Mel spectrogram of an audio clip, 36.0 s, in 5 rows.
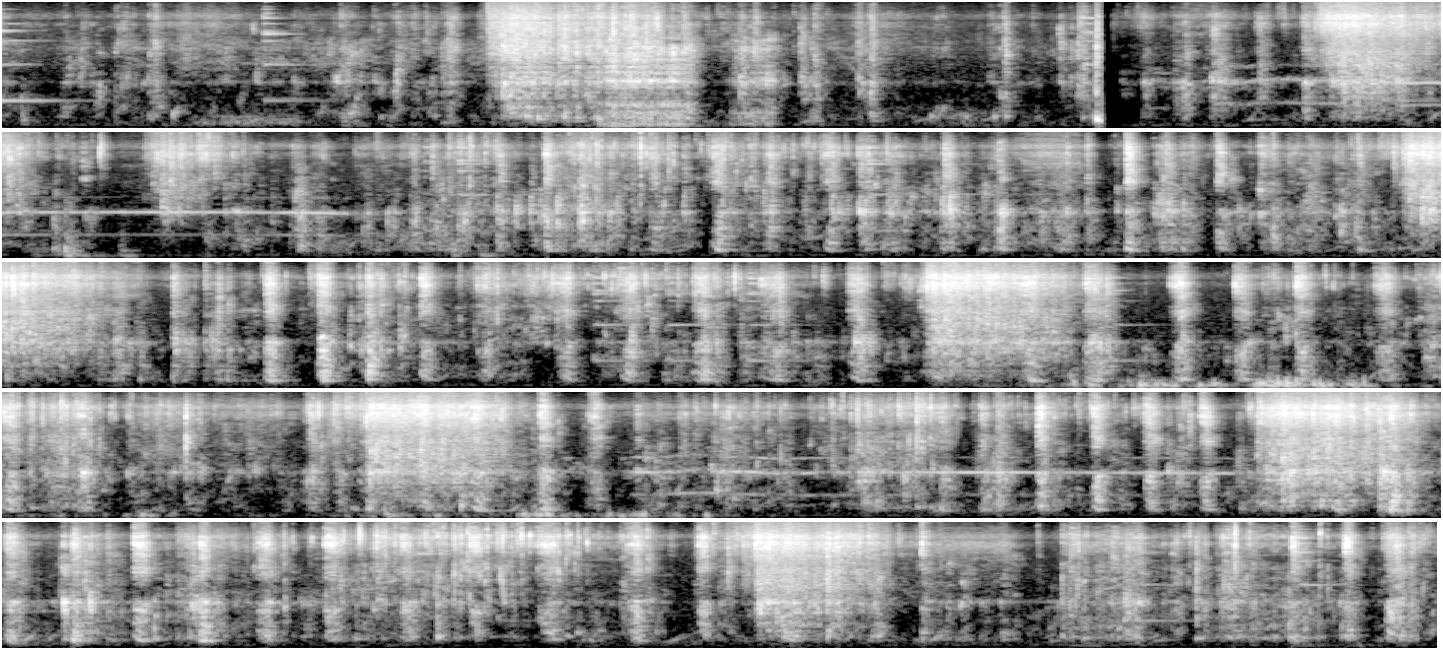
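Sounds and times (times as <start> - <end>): pig chomping and slurping: 0.0 - 35.9
wet mash pouring into trough: 6.5 - 8.4, 14.1 - 15.1, 21.4 - 24.5, 25.3 - 33.4.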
